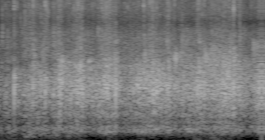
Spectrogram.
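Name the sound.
audience applause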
